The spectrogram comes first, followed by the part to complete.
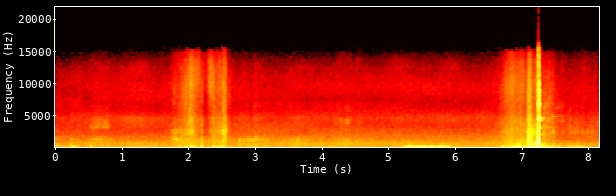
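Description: A driver striking a golf ball off the tee: a rising swish of the swing and then one sharp crack of impact about seven seconds in, a well-struck drive. A low wind rumble on the microphone comes a little before.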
